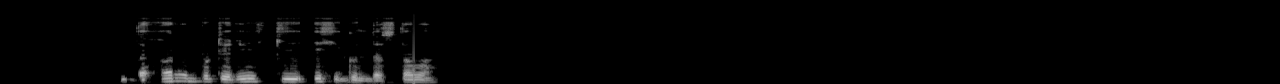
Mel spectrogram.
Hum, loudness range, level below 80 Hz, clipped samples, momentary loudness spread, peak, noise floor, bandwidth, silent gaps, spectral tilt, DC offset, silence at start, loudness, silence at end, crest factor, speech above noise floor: none; 8 LU; -66 dBFS; under 0.1%; 5 LU; -10 dBFS; under -90 dBFS; 9.6 kHz; none; -5 dB/octave; under 0.1%; 1.2 s; -27 LUFS; 8.45 s; 22 dB; over 64 dB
